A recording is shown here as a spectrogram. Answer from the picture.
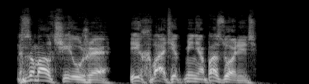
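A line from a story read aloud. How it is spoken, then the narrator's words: Pained bark. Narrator (Russian): рявкнул Юрий Викторович, скривившись от боли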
